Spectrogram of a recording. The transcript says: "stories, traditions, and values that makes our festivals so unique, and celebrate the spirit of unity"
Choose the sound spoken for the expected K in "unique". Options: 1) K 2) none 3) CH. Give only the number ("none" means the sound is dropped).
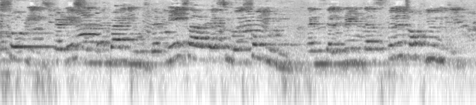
2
